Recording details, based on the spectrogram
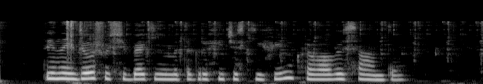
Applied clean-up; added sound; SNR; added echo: classical method log-MMSE.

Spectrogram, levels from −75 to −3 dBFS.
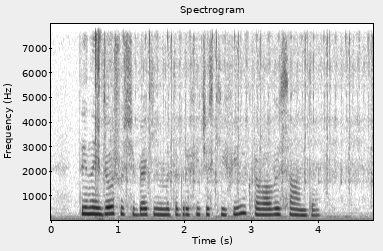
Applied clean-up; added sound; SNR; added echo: none; Mechanisms; 15 dB; none.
